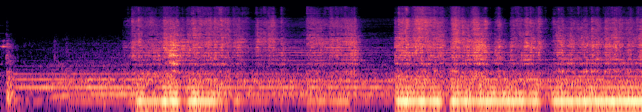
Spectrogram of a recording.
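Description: Microwave oven running with its steady mains hum, joined from about a second and a half in by the crackle of thin copper wire arcing and glowing in the cavity.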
